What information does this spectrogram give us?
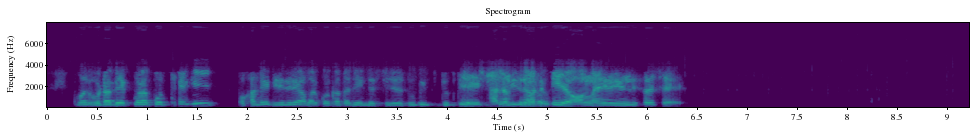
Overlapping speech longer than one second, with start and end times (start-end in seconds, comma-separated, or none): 4.2-5.4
